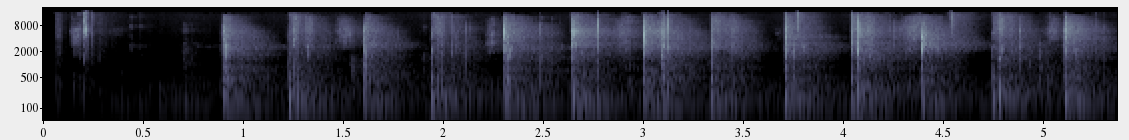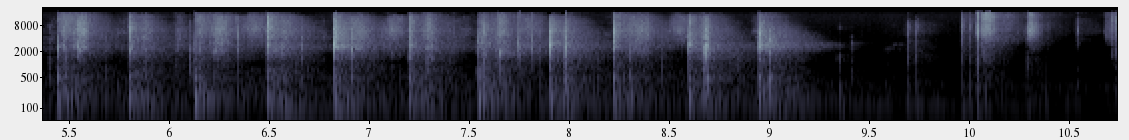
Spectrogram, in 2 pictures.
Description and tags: Footsteps - sneakers on concrete (running 2)
More running indoors :)
concrete, floor, footsteps, run, Running, sneakers, steps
